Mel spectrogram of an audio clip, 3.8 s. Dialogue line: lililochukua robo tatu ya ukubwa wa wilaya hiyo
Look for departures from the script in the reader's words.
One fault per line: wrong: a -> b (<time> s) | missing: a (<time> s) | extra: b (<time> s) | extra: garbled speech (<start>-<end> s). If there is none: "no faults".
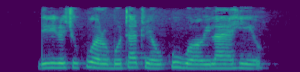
no faults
